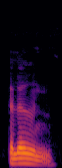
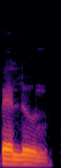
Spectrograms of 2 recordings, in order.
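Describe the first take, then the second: First: The first vowel is weak and reduced. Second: The first vowel is full and stressed. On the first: The speaker calls it right. "We say softly balloon" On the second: The speaker calls it wrong. "We don't say be stress way"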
